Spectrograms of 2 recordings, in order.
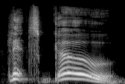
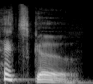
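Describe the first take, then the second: First: High, loud call to get going; impatient cry. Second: Said in the usual way. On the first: A narrator's reading. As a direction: cry it out eagerly, much higher. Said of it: "he cried". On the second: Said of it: "he said".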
